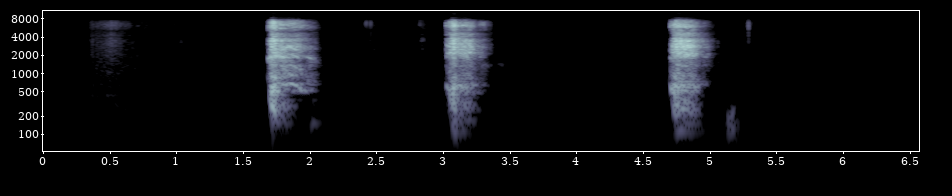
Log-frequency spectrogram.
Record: three_cough_length: 6.6 s
three_cough_amplitude: 15367
three_cough_signal_mean_std_ratio: 0.23
survey_phase: beta (2021-08-13 to 2022-03-07)
age: 45-64
gender: Male
wearing_mask: 'No'
symptom_none: true
smoker_status: Never smoked
respiratory_condition_asthma: false
respiratory_condition_other: false
recruitment_source: REACT
submission_delay: 1 day
covid_test_result: Negative
covid_test_method: RT-qPCR
influenza_a_test_result: Negative
influenza_b_test_result: Negative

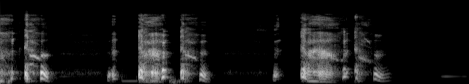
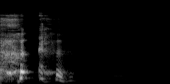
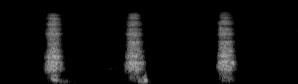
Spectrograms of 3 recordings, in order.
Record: three_cough_length: 4.7 s
three_cough_amplitude: 25960
three_cough_signal_mean_std_ratio: 0.4
cough_length: 1.7 s
cough_amplitude: 19252
cough_signal_mean_std_ratio: 0.29
exhalation_length: 3.0 s
exhalation_amplitude: 13861
exhalation_signal_mean_std_ratio: 0.33
survey_phase: alpha (2021-03-01 to 2021-08-12)
age: 45-64
gender: Female
wearing_mask: 'No'
symptom_cough_any: true
symptom_new_continuous_cough: true
symptom_shortness_of_breath: true
symptom_fatigue: true
symptom_headache: true
symptom_change_to_sense_of_smell_or_taste: true
symptom_loss_of_taste: true
symptom_onset: 4 days
smoker_status: Never smoked
respiratory_condition_asthma: false
respiratory_condition_other: false
recruitment_source: Test and Trace
submission_delay: 1 day
covid_test_result: Positive
covid_test_method: RT-qPCR
covid_ct_value: 11.5
covid_ct_gene: ORF1ab gene
covid_ct_mean: 12.1
covid_viral_load: 110000000 copies/ml
covid_viral_load_category: High viral load (>1M copies/ml)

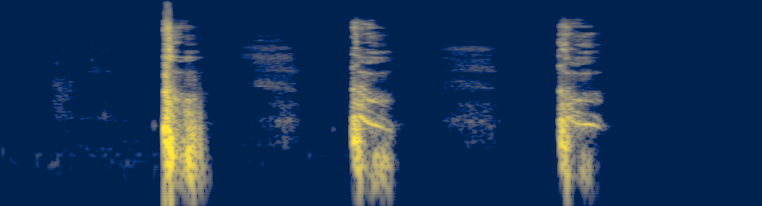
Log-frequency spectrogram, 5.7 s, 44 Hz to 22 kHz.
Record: three_cough_length: 5.7 s
three_cough_amplitude: 32768
three_cough_signal_mean_std_ratio: 0.21
survey_phase: beta (2021-08-13 to 2022-03-07)
age: 18-44
gender: Female
wearing_mask: 'No'
symptom_cough_any: true
symptom_headache: true
smoker_status: Ex-smoker
respiratory_condition_asthma: false
respiratory_condition_other: false
recruitment_source: REACT
submission_delay: 0 days
covid_test_result: Negative
covid_test_method: RT-qPCR
influenza_a_test_result: Negative
influenza_b_test_result: Negative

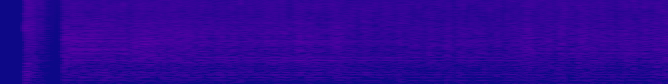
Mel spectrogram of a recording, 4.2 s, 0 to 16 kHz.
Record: cough_length: 4.2 s
cough_amplitude: 4
cough_signal_mean_std_ratio: 0.19
survey_phase: beta (2021-08-13 to 2022-03-07)
age: 45-64
gender: Male
wearing_mask: 'No'
symptom_sore_throat: true
symptom_headache: true
symptom_onset: 13 days
smoker_status: Ex-smoker
respiratory_condition_asthma: false
respiratory_condition_other: true
recruitment_source: REACT
submission_delay: 2 days
covid_test_result: Negative
covid_test_method: RT-qPCR
influenza_a_test_result: Negative
influenza_b_test_result: Negative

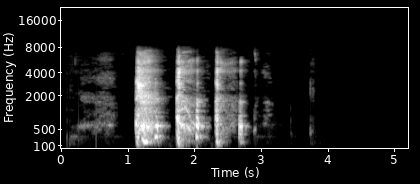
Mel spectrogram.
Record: three_cough_length: 5.2 s
three_cough_amplitude: 30153
three_cough_signal_mean_std_ratio: 0.29
survey_phase: beta (2021-08-13 to 2022-03-07)
age: 18-44
gender: Female
wearing_mask: 'No'
symptom_fatigue: true
symptom_headache: true
symptom_onset: 11 days
smoker_status: Never smoked
respiratory_condition_asthma: false
respiratory_condition_other: false
recruitment_source: REACT
submission_delay: 3 days
covid_test_result: Negative
covid_test_method: RT-qPCR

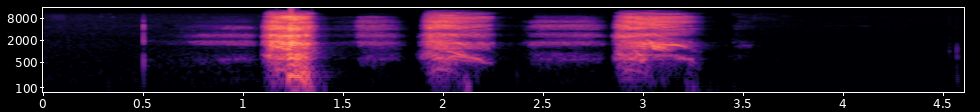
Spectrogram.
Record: exhalation_length: 4.6 s
exhalation_amplitude: 32767
exhalation_signal_mean_std_ratio: 0.29
survey_phase: beta (2021-08-13 to 2022-03-07)
age: 65+
gender: Female
wearing_mask: 'No'
symptom_cough_any: true
symptom_new_continuous_cough: true
symptom_runny_or_blocked_nose: true
symptom_shortness_of_breath: true
symptom_sore_throat: true
symptom_diarrhoea: true
symptom_fatigue: true
symptom_change_to_sense_of_smell_or_taste: true
symptom_loss_of_taste: true
symptom_onset: 6 days
smoker_status: Never smoked
respiratory_condition_asthma: false
respiratory_condition_other: false
recruitment_source: Test and Trace
submission_delay: 2 days
covid_test_result: Positive
covid_test_method: RT-qPCR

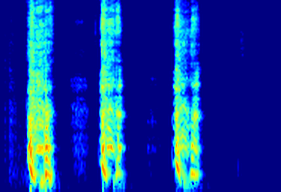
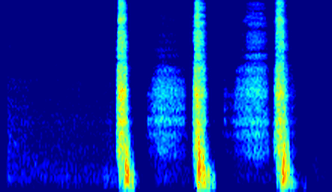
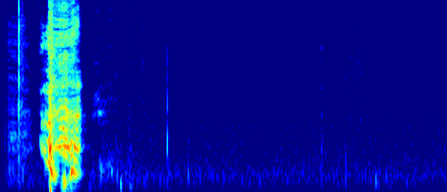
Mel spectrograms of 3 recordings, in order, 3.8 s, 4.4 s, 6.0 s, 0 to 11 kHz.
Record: three_cough_length: 3.8 s
three_cough_amplitude: 32767
three_cough_signal_mean_std_ratio: 0.33
exhalation_length: 4.4 s
exhalation_amplitude: 32768
exhalation_signal_mean_std_ratio: 0.26
cough_length: 6.0 s
cough_amplitude: 32768
cough_signal_mean_std_ratio: 0.21
survey_phase: beta (2021-08-13 to 2022-03-07)
age: 45-64
gender: Male
wearing_mask: 'No'
symptom_none: true
smoker_status: Never smoked
respiratory_condition_asthma: false
respiratory_condition_other: false
recruitment_source: REACT
submission_delay: 0 days
covid_test_result: Negative
covid_test_method: RT-qPCR
influenza_a_test_result: Negative
influenza_b_test_result: Negative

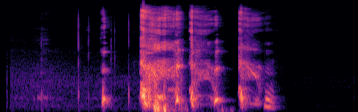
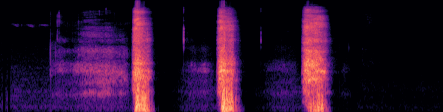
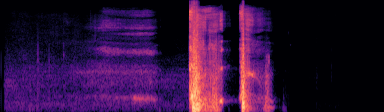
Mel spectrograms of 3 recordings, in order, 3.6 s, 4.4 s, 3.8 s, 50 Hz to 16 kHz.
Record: three_cough_length: 3.6 s
three_cough_amplitude: 32768
three_cough_signal_mean_std_ratio: 0.32
exhalation_length: 4.4 s
exhalation_amplitude: 32768
exhalation_signal_mean_std_ratio: 0.28
cough_length: 3.8 s
cough_amplitude: 32768
cough_signal_mean_std_ratio: 0.23
survey_phase: beta (2021-08-13 to 2022-03-07)
age: 45-64
gender: Female
wearing_mask: 'No'
symptom_cough_any: true
symptom_runny_or_blocked_nose: true
symptom_diarrhoea: true
symptom_headache: true
symptom_other: true
smoker_status: Ex-smoker
respiratory_condition_asthma: true
respiratory_condition_other: false
recruitment_source: Test and Trace
submission_delay: 2 days
covid_test_result: Positive
covid_test_method: RT-qPCR
covid_ct_value: 27.0
covid_ct_gene: ORF1ab gene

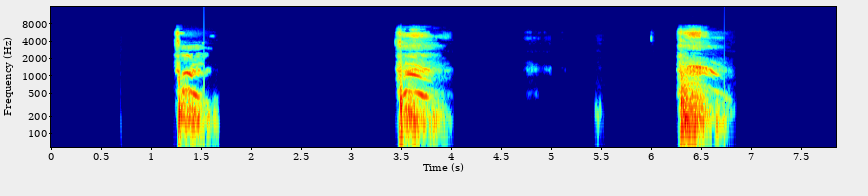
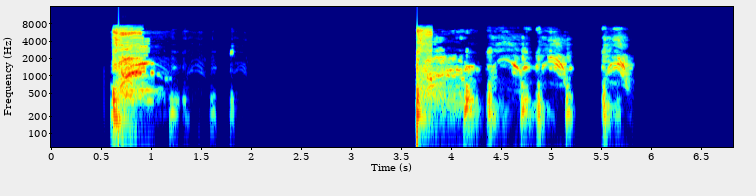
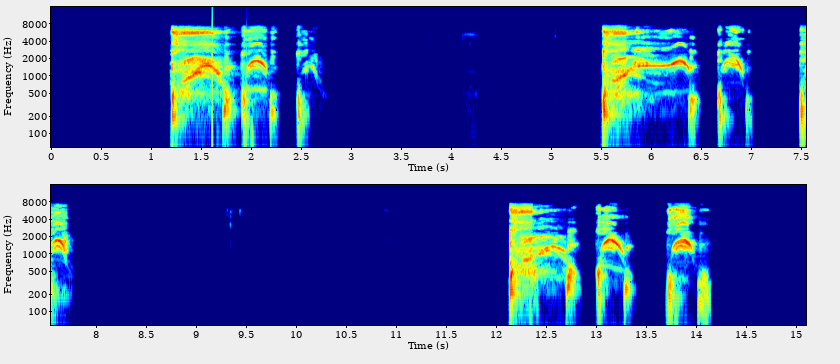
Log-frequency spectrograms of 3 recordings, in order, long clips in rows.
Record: exhalation_length: 7.9 s
exhalation_amplitude: 27479
exhalation_signal_mean_std_ratio: 0.28
cough_length: 6.8 s
cough_amplitude: 29835
cough_signal_mean_std_ratio: 0.33
three_cough_length: 15.1 s
three_cough_amplitude: 31423
three_cough_signal_mean_std_ratio: 0.37
survey_phase: beta (2021-08-13 to 2022-03-07)
age: 18-44
gender: Male
wearing_mask: 'No'
symptom_cough_any: true
symptom_new_continuous_cough: true
symptom_sore_throat: true
symptom_fatigue: true
symptom_headache: true
smoker_status: Never smoked
respiratory_condition_asthma: false
respiratory_condition_other: false
recruitment_source: Test and Trace
submission_delay: 1 day
covid_test_result: Positive
covid_test_method: RT-qPCR
covid_ct_value: 24.7
covid_ct_gene: ORF1ab gene
covid_ct_mean: 24.9
covid_viral_load: 6800 copies/ml
covid_viral_load_category: Minimal viral load (< 10K copies/ml)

